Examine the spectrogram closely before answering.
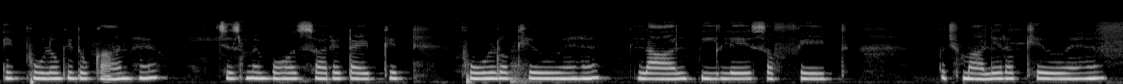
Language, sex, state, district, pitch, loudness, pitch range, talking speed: Hindi, female, Jharkhand, Sahebganj, 270 Hz, -19 LUFS, 265-275 Hz, 115 wpm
